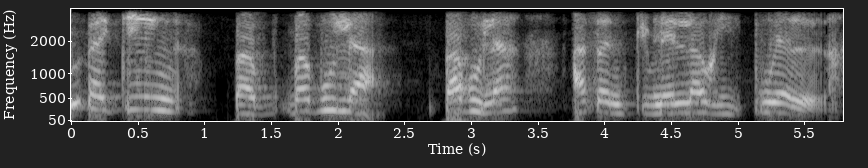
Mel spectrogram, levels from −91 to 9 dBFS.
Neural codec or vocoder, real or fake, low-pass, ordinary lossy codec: none; real; 3.6 kHz; AAC, 24 kbps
